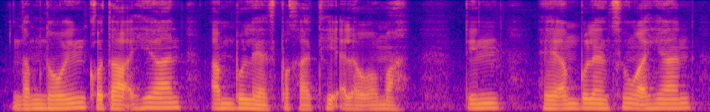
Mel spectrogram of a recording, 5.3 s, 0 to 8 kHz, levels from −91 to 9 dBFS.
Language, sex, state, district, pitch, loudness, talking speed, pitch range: Mizo, male, Mizoram, Aizawl, 115 Hz, -20 LUFS, 180 wpm, 105-120 Hz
